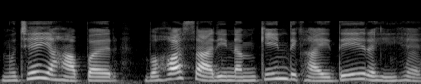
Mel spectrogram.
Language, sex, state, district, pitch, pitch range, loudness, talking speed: Hindi, female, Madhya Pradesh, Katni, 185 Hz, 175-235 Hz, -19 LUFS, 140 wpm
